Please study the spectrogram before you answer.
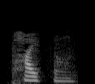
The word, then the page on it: python: ‘paıɵɒn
